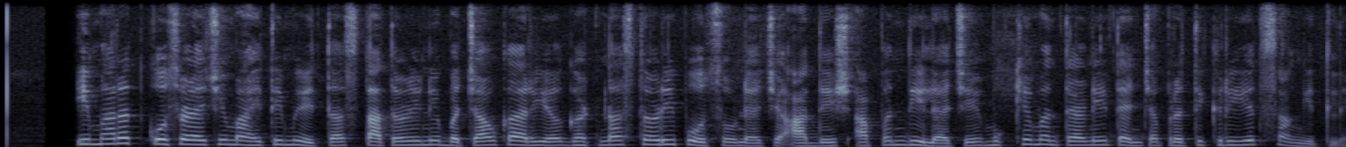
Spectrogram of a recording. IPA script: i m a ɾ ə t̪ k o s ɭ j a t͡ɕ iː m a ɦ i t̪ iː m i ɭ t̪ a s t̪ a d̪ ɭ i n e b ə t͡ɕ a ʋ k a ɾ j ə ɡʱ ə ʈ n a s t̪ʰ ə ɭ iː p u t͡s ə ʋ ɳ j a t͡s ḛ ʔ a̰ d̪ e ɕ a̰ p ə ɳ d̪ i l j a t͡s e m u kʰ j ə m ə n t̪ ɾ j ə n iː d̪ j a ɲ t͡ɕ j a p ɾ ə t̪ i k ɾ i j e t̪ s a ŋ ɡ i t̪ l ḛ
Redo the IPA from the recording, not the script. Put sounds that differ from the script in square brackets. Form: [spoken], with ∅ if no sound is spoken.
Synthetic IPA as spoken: i m a ɾ ə t̪ k o s ɭ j a t͡ɕ iː m a ɦ i t̪ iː m i ɭ t̪ a s t̪ a [t̪] ɭ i n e b ə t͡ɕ a ʋ k a ɾ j ə ɡʱ ə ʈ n a s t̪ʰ ə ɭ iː p [o] t͡s ə ʋ ɳ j a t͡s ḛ ʔ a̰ d̪ e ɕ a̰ p ə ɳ d̪ i l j a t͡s e m u kʰ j ə m ə n t̪ ɾ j [a] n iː [t̪] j a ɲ t͡ɕ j a p ɾ ə t̪ i k ɾ i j e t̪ s a ŋ ɡ i t̪ l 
